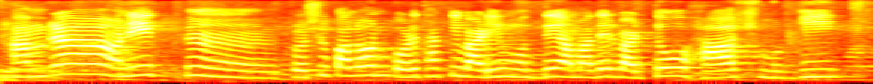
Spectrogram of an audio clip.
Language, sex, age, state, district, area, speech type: Bengali, female, 18-30, West Bengal, Uttar Dinajpur, urban, spontaneous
